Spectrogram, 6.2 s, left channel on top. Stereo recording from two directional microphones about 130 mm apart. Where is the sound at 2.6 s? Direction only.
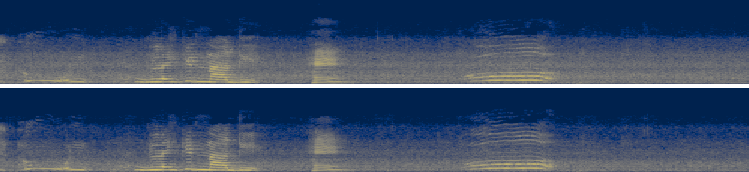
Centre (ahead or behind).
